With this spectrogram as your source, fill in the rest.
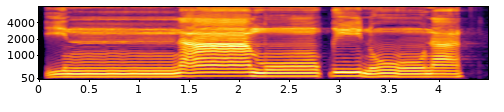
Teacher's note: Shalihan inna. Nun bertasydid disebut bacaan gunnah musyaddadah. Bunyi nunnya didengungkan 2 harokat.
